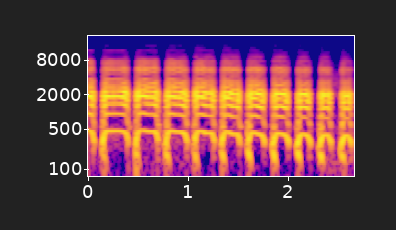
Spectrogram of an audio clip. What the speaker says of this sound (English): both ducks and geese, now well off in the distance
